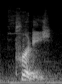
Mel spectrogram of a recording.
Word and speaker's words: pretty: And notice how I pronounce pretty like it's spelled with a D instead of a T, like pretty.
